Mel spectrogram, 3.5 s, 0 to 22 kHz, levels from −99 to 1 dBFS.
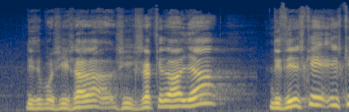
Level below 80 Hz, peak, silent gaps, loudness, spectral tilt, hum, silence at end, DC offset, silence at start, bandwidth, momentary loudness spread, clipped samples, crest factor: -58 dBFS; 0 dBFS; none; -18 LUFS; -5.5 dB/octave; none; 0 s; under 0.1%; 0.25 s; 17.5 kHz; 10 LU; under 0.1%; 18 dB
